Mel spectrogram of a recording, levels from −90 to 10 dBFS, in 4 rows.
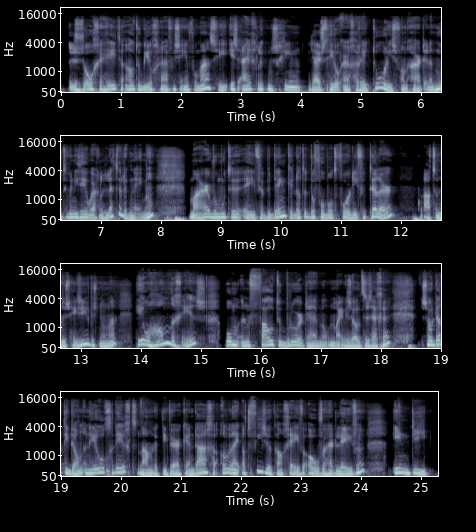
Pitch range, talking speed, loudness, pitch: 125-165 Hz, 175 wpm, -20 LUFS, 140 Hz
